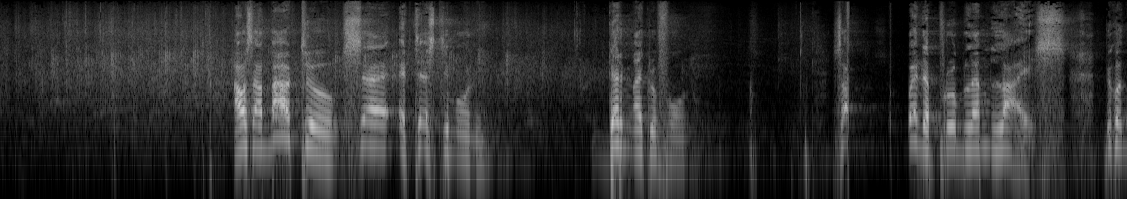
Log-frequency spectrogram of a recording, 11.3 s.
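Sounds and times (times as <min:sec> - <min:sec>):
crowd clapping: 0:00.0 - 0:07.1
speech: 0:02.3 - 0:05.0, 0:06.1 - 0:07.0, 0:09.1 - 0:11.2.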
